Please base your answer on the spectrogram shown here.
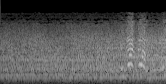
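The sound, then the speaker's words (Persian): Steady engine rumble of a minibus driving past a carpentry workshop: a broad, even drone throughout, with a couple of brief higher tones near the end. “مینیبوسی از اینجا میگذره، میخواد با اون برگرده به روستا.”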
